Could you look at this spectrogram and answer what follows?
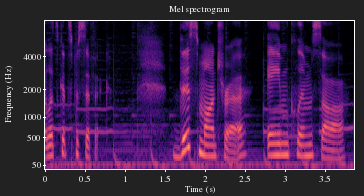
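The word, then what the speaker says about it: ऐं: First we have aim pronounced aim.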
